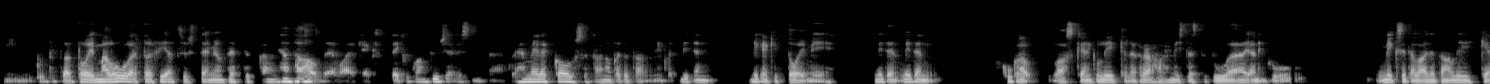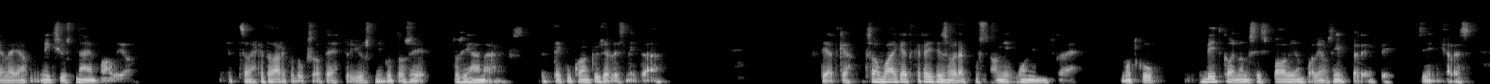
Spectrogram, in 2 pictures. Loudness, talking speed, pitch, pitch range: -20 LUFS, 175 wpm, 105 Hz, 100-120 Hz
